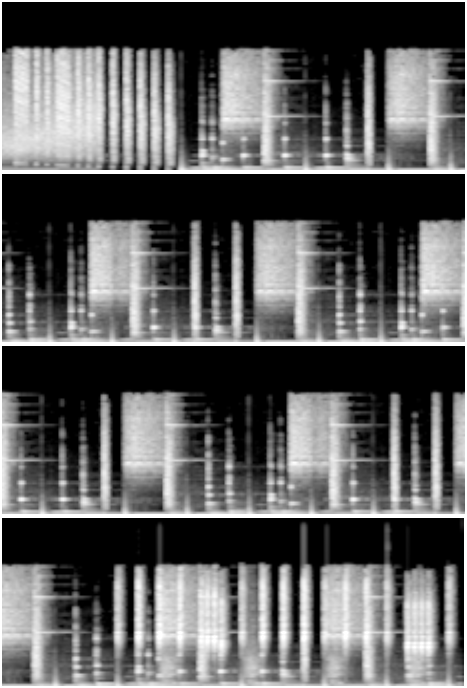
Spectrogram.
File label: iphone remix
